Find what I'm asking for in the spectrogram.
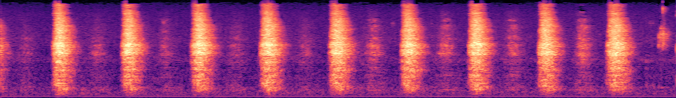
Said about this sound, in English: take a deep breath in, and you're going to exhale about a quarter, and then you'll begin pressing the breath out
